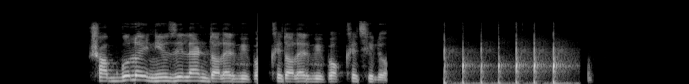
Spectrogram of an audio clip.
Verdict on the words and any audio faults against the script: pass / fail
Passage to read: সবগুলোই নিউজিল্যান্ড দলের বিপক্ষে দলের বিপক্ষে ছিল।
fail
